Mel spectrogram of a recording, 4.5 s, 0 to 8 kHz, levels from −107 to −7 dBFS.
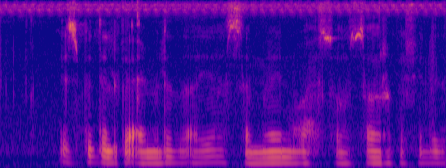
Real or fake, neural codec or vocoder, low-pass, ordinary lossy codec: real; none; none; none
